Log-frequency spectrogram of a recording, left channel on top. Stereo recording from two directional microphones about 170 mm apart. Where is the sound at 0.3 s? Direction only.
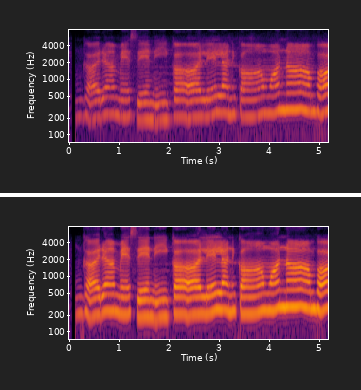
45° right (ahead or behind).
